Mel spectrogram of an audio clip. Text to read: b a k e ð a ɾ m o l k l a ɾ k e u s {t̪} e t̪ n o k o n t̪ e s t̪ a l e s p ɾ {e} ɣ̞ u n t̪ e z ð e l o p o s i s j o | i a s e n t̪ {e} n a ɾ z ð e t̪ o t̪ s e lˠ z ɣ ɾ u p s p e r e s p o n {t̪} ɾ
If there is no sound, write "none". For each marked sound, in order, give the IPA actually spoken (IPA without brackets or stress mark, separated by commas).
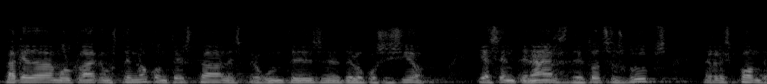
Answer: t̪, e, e, d̪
